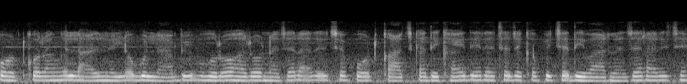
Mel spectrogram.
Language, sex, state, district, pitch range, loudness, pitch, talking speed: Rajasthani, female, Rajasthan, Nagaur, 180-195 Hz, -16 LUFS, 190 Hz, 225 wpm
